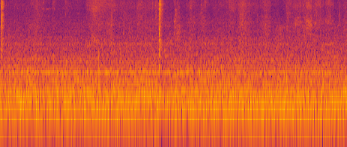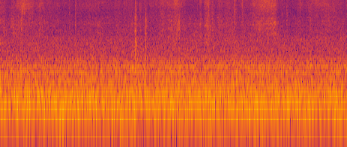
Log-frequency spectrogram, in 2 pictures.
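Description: Hokuriku Shinkansen running noise heard inside the passenger cabin: a steady low rumble of the train travelling along the line, with an occasional light click.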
